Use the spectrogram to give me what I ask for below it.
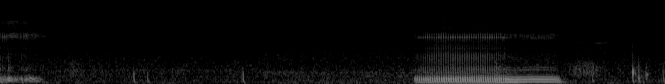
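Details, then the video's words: Bulldog snoring loud. A faint snore trails off at the start, then a long quiet stretch with soft clicks, then one strong, deep, vibrating snore lasting over a second that ends with a wavering rumble. "Bulldog Snoring Loud"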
